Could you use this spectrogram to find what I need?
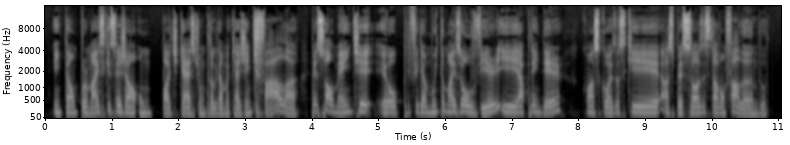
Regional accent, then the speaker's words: São Paulo, Brazil; nascido e criado em São Paulo

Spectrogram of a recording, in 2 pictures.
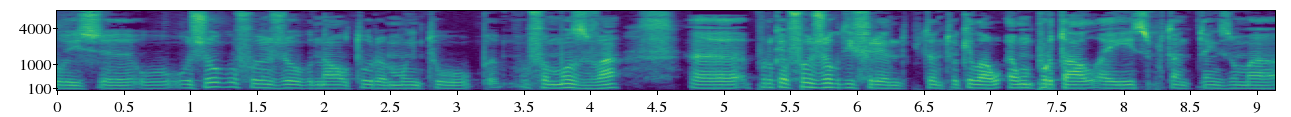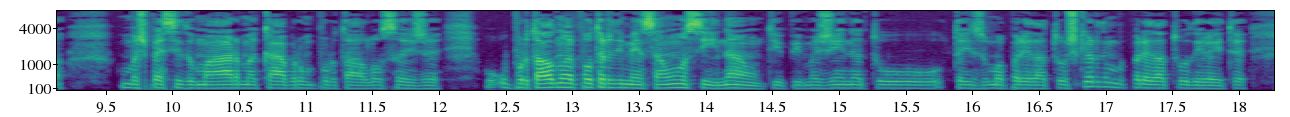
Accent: Portugal; como portugueses

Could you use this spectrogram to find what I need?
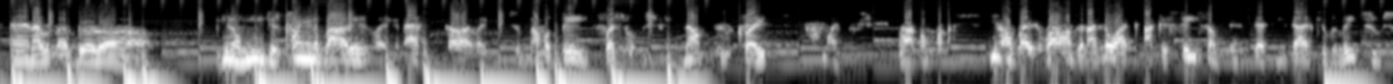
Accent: Jersey City, New Jersey, United States; also born or lived in West New York, New Jersey; grew up in Hudson County, New Jersey. Um, born and raised in Jersey City, then moved to uh, then pretty much bounced around Hudson County, but really lived in West New York, New Jersey for about eight years.

